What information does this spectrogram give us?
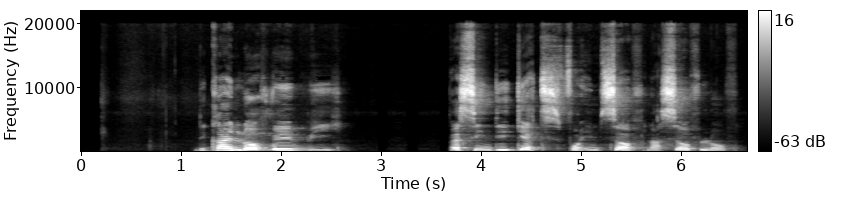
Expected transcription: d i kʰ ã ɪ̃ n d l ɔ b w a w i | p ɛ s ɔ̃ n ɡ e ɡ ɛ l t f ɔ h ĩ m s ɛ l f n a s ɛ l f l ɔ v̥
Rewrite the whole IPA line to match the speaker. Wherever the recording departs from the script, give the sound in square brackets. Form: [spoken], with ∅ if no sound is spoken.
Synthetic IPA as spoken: d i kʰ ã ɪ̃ n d l ɔ [v] w [e] w i | p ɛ s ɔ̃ n [d] e ɡ ɛ [∅] t f ɔ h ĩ m s ɛ l f n a s ɛ l f l ɔ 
